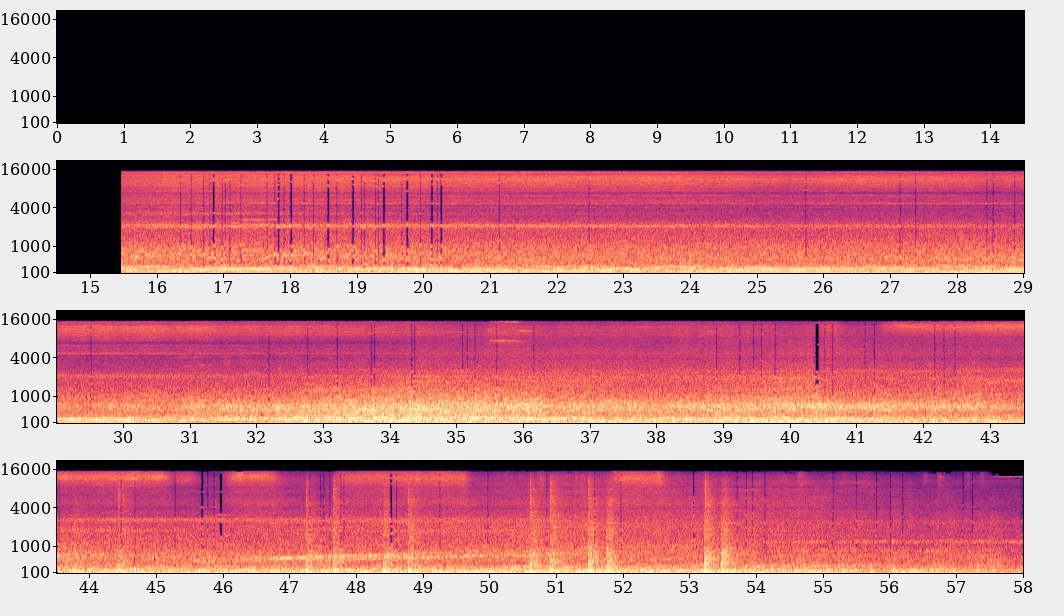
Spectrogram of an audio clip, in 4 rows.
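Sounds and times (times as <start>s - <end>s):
train carriages rumbling by: 15.5s - 58.0s
train engine hum: 15.5s - 58.0s.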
